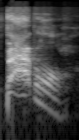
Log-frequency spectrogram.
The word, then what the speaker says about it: Babel: the Tower of Babel it's Babel pronounce it right oh yeah Rebecca learning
